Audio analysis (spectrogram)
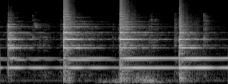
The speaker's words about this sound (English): But this right here is the rally bell.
